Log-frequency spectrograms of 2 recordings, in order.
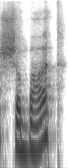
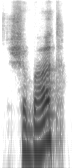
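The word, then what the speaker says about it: שבת: you should know shabbat accents on the second syllable shabbat shabbat and then this one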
